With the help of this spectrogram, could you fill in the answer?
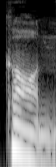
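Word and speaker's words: can't: காண்ட் someone else do this அப்படின்னு கேட்கலாம். இந்த காண்ட் அப்படின்ற வார்த்தையை இந்த வாக்கியத்தில் கான் அப்படின்னு உச்சரிங்க.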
